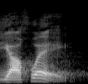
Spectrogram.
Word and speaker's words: Yahweh: It's represented by what we would recognize in the English if we were to transliterate YHWH, and sometimes it's pronounced Yahweh.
